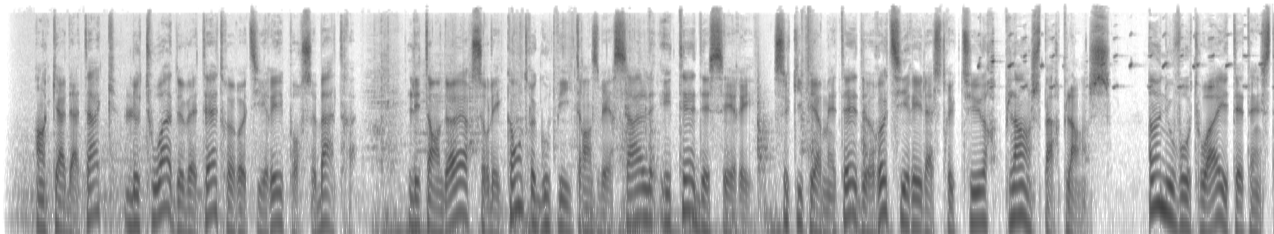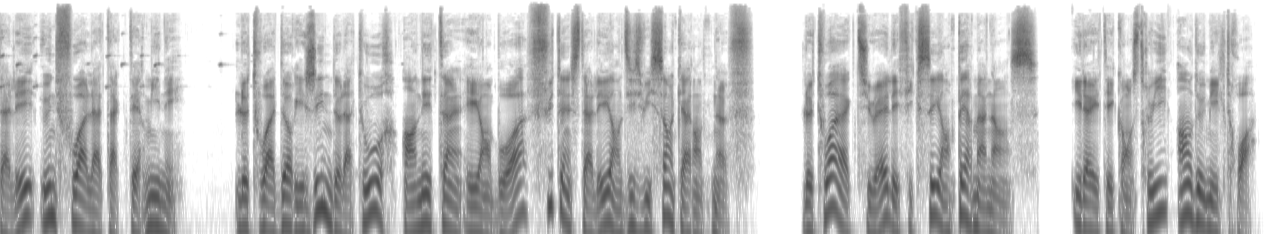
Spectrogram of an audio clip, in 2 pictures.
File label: french canadian audio guides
